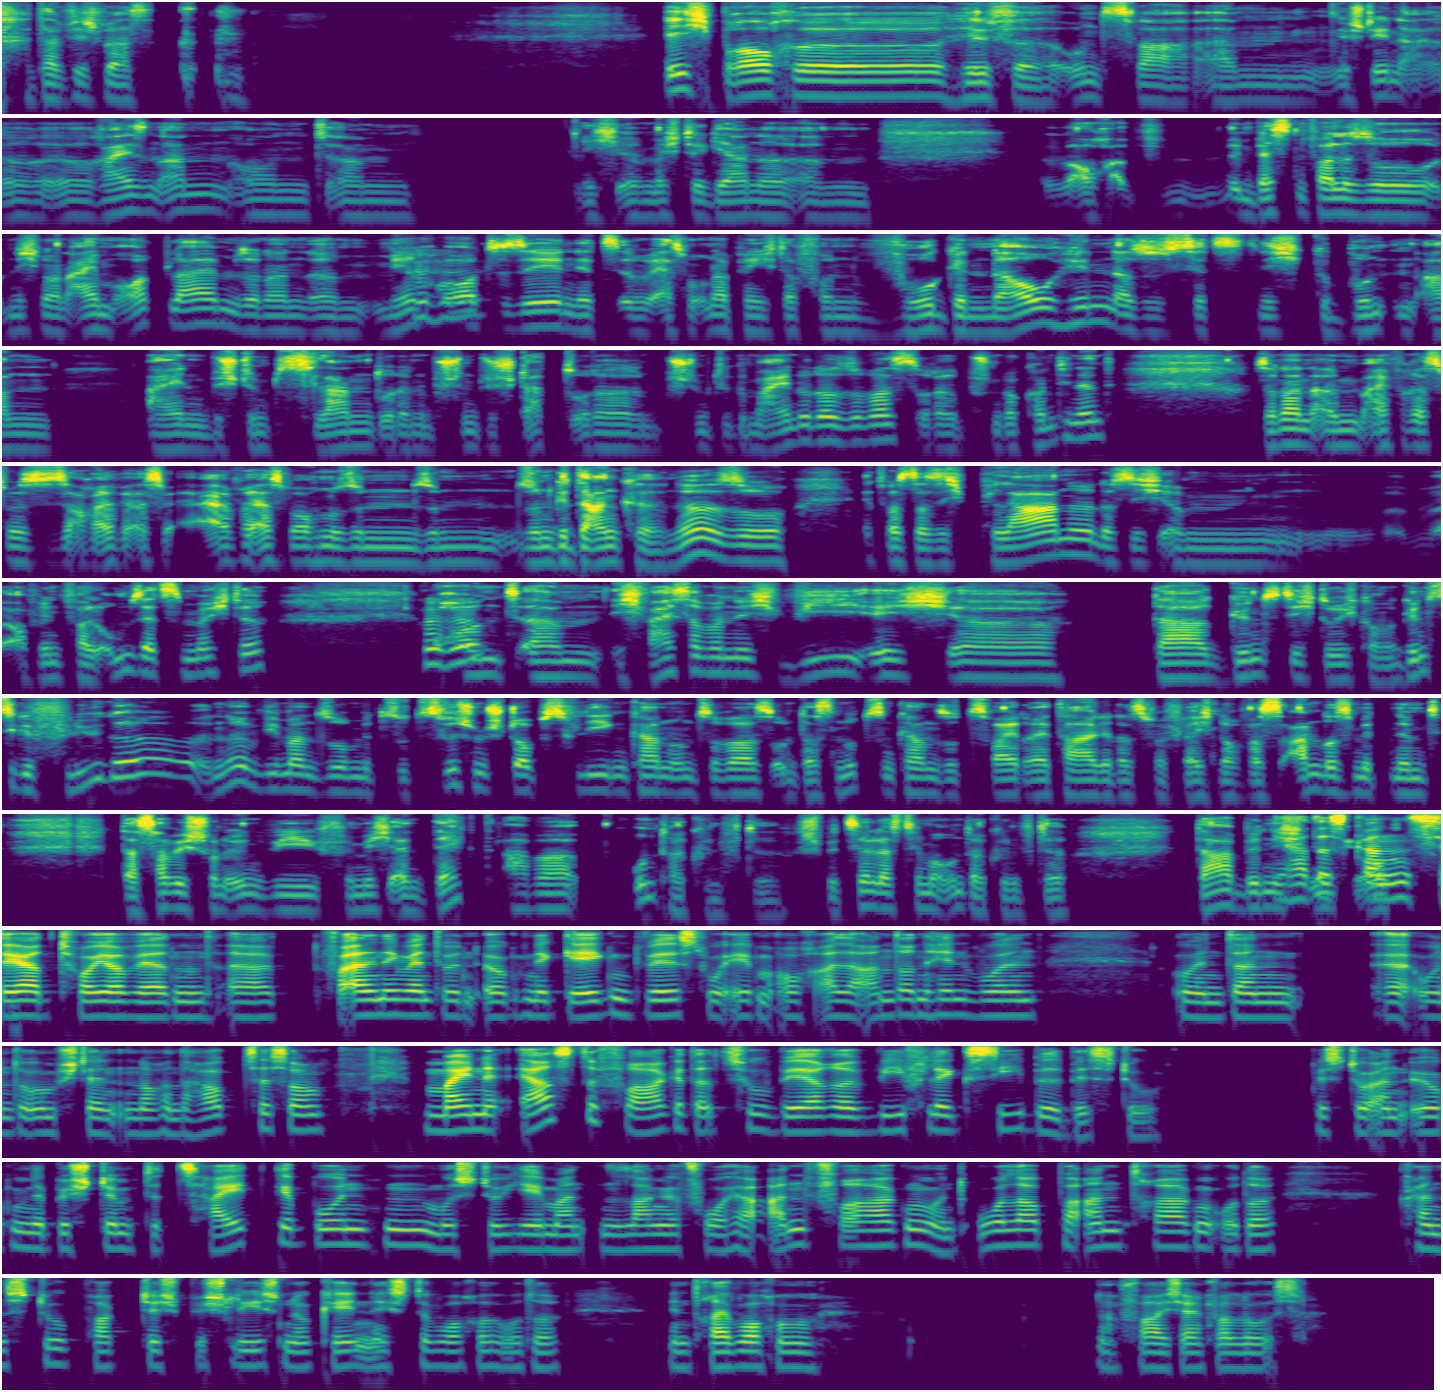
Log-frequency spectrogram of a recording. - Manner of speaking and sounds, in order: unintelligible speech; throat clearing; drawn out: "brauche"; other background noise; drawn out: "ähm"
- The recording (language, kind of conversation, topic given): German, advice, Wie finde ich günstige Unterkünfte und Transportmöglichkeiten für Reisen?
